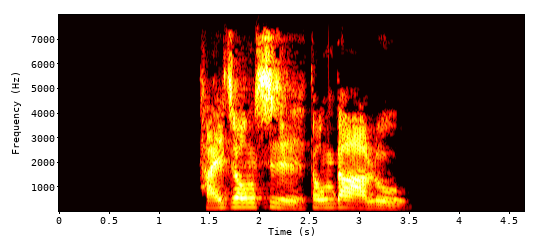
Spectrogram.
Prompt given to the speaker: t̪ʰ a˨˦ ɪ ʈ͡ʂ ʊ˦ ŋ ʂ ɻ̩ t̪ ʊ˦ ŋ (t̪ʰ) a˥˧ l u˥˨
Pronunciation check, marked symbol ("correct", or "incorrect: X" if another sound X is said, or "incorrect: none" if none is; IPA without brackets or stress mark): incorrect: t̪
